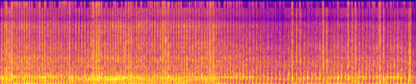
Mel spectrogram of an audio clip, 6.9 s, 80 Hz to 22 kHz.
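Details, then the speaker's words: Late-1960s or early-1970s Bolens tractor that sat in a barn for years: uneven chugging at about three beats per second that never catches; no fuel flows through the filter, and a blockage is suspected. "okay go ahead and crank it over hold it on there off go ahead and give her another one see if we can get her to pick up fuel"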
